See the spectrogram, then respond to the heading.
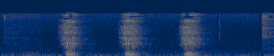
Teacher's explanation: you can hear how breathy the voice sounds due to how loose and decompressed the chords are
